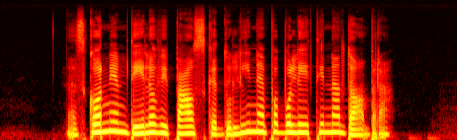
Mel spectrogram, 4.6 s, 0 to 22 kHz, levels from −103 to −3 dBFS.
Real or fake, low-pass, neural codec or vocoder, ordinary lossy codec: real; 19.8 kHz; none; none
